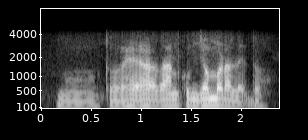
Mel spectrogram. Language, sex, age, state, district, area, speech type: Santali, male, 18-30, West Bengal, Birbhum, rural, conversation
